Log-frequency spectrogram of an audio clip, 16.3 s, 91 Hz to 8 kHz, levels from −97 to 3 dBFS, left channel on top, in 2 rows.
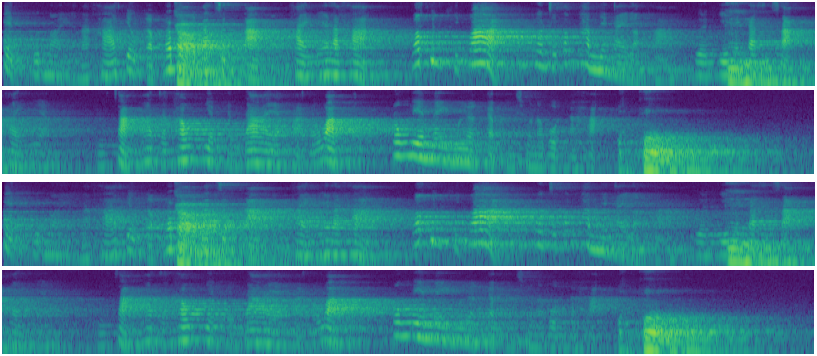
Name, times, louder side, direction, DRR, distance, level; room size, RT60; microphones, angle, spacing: voice 1, 0.0-2.1 2.4-3.7 4.1-8.6 9.1-11.5 12.0-12.9 13.2-14.1, left 4 dB, 50° left, 4 dB, 0.4 m, -30 dB
voice 2, 7.2-7.6 13.0-13.1 14.3-14.8, equal, 15° left, 1 dB, 0.7 m, -23 dB
11.0 x 7.6 x 3.2 m, 2.5 s
head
